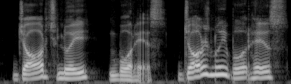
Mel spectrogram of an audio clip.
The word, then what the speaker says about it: Jorge Luis Borges: इसकी प्रोनाउंसिएशन हम काफ़ी गलत की जाती है, इसकी एग्जैक्ट प्रोनाउंसिएशन है जॉर्ज लुई बोरहेस।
